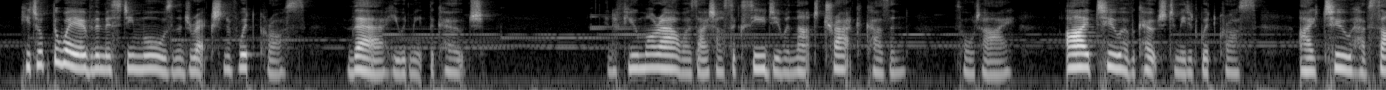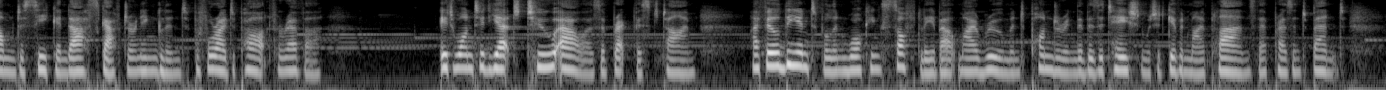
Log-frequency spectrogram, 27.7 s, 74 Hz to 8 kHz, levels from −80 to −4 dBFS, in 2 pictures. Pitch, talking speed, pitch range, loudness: 200 Hz, 190 wpm, 185-225 Hz, -26 LUFS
